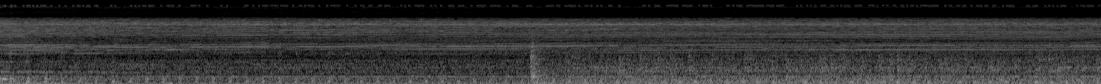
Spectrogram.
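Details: Washing machine draining: even, steady pump drone with water rushing and no grinding or rattle; it moves but lacks the loud banging of the neighbour's machine, drain pump sounds healthy.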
